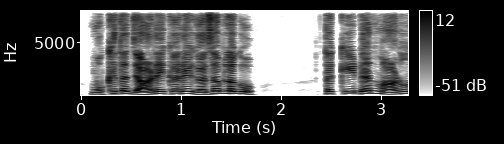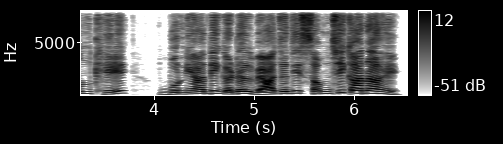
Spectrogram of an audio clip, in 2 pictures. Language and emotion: Sindhi, surprised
